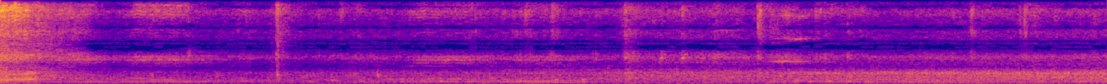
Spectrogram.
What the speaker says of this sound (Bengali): এগুলো সাদা স্যাচুটা কবুতর, আমাদের রাজশাহী অরিজিনাল কবুতর, রাজশাহী গিরিবাজ দেখতে পাচ্ছেন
